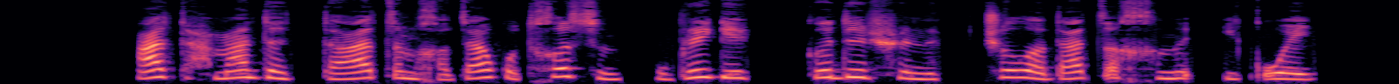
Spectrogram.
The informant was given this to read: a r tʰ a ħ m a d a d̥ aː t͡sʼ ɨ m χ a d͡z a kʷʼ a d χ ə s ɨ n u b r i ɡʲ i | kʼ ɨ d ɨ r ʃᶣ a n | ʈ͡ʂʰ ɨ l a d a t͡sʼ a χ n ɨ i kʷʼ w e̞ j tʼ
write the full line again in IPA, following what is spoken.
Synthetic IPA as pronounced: a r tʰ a ħ m a d a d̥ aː t͡sʼ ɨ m χ a d͡z a kʷʼ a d χ ə s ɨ n u b r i ɡʲ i | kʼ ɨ d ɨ r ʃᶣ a n | ʈ͡ʂʰ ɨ l a d a t͡sʼ a χ n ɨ i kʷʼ w e̞ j tʼ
